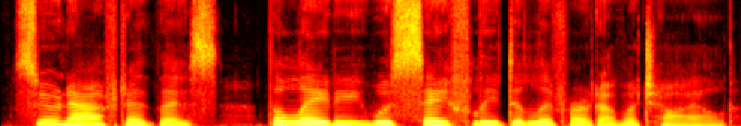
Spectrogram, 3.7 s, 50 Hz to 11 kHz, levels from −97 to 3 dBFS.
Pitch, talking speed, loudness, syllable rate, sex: 230 Hz, 180 wpm, -17 LUFS, 5.3 syllables/s, female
